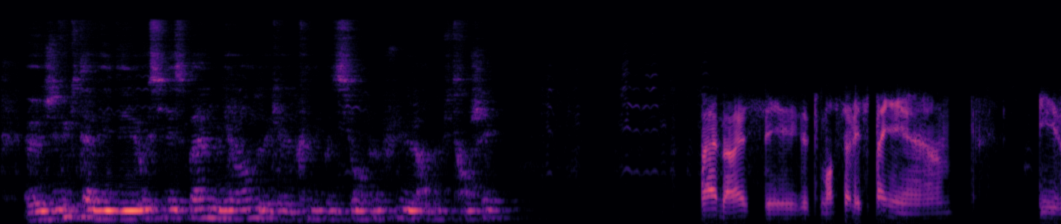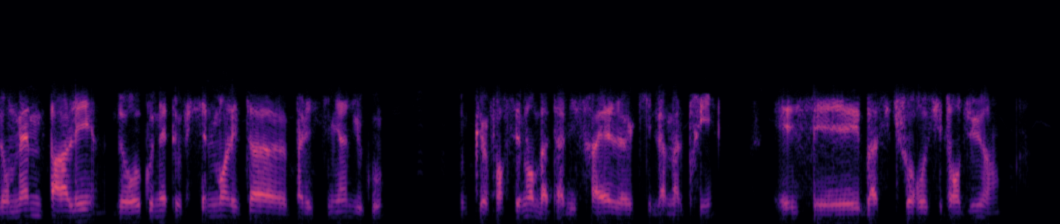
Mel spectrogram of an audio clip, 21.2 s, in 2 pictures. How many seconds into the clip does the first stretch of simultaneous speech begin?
none

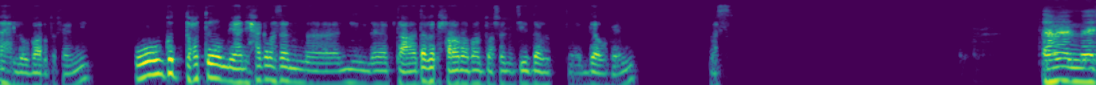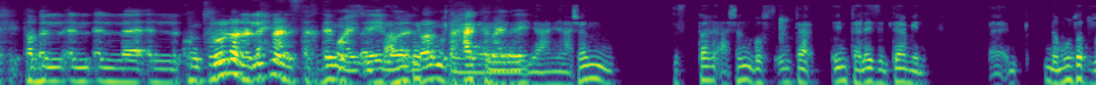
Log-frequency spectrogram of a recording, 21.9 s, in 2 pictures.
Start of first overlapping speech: 14.3 s

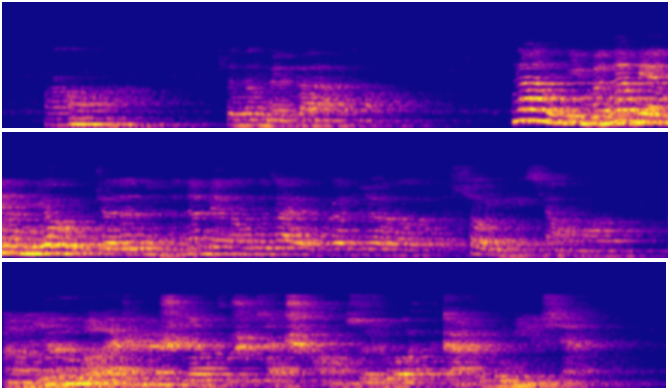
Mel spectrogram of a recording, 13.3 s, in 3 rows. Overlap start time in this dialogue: none

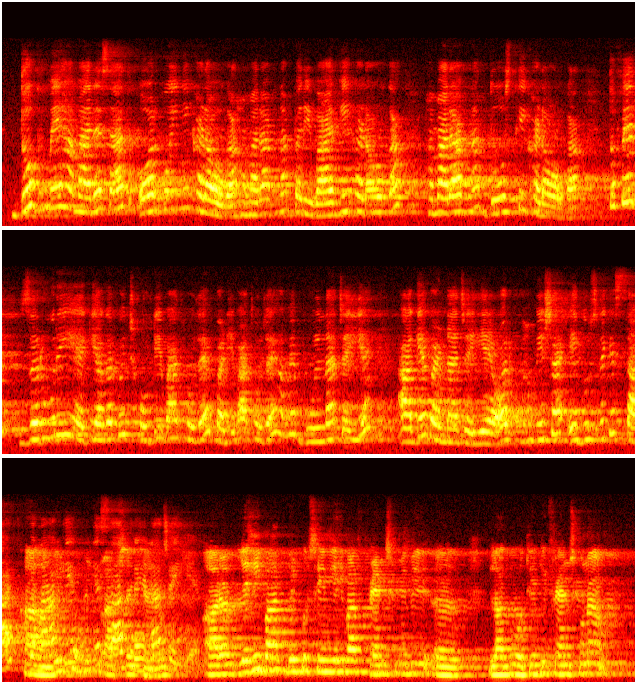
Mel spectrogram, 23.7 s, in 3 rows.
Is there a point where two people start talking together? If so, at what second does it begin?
16.1 s

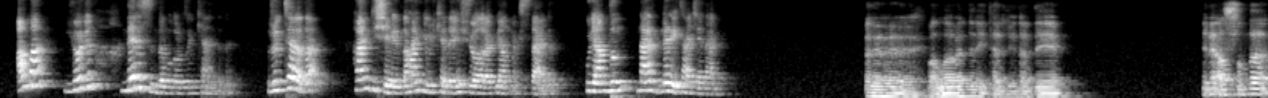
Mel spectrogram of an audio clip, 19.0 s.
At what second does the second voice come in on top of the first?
none

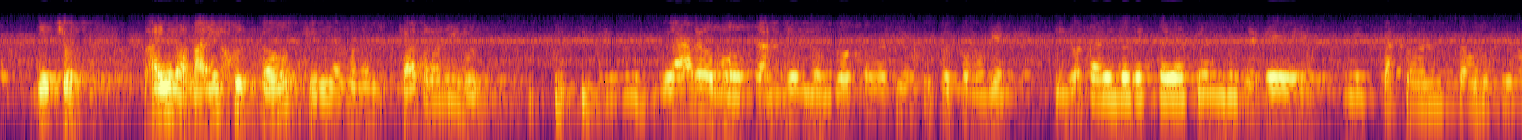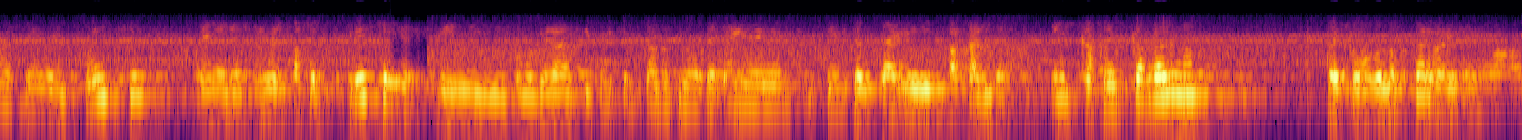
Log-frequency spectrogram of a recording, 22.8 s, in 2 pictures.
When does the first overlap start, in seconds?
none

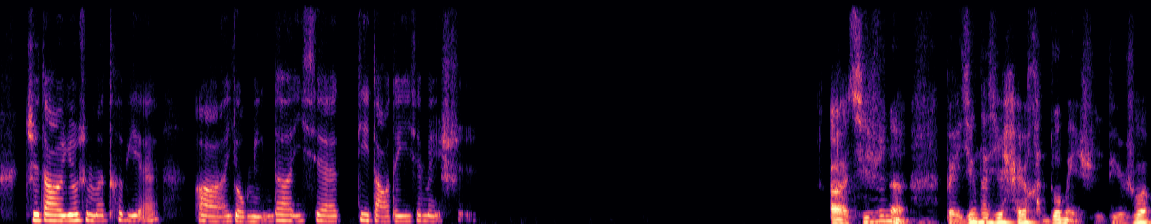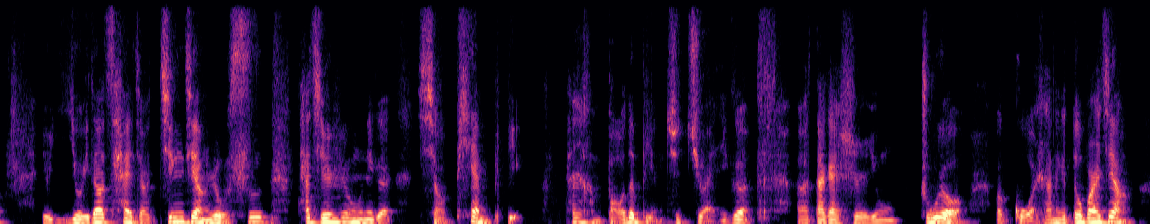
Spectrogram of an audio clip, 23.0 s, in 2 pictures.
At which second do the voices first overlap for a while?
none

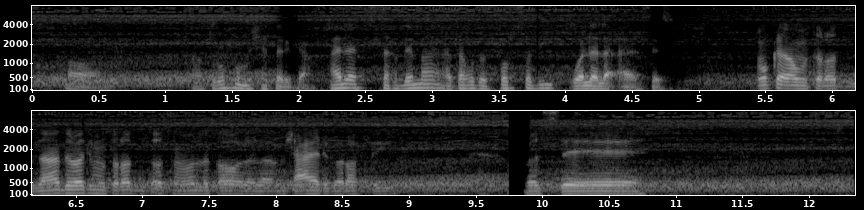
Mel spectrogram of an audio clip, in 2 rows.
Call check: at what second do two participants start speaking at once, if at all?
none

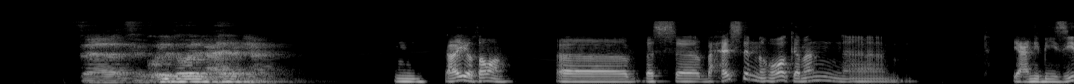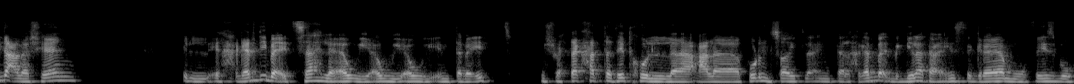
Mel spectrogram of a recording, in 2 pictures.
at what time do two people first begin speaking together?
none

